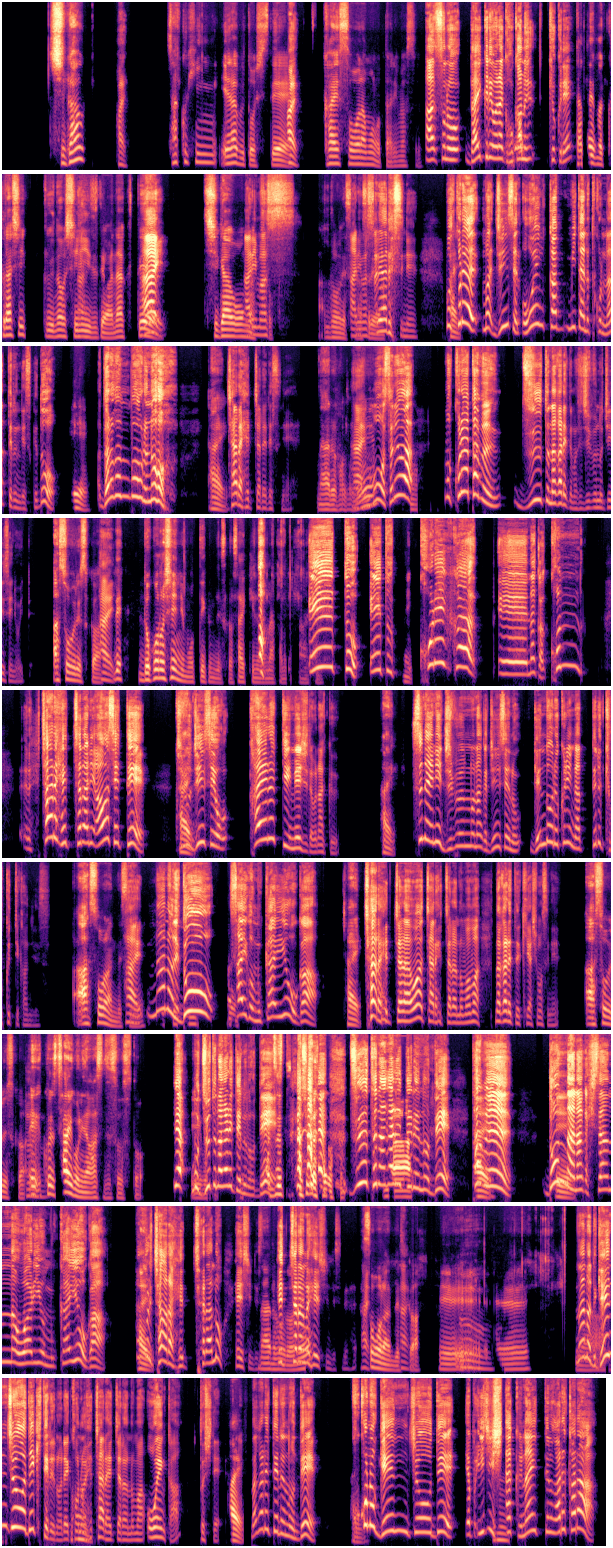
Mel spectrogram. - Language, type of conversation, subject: Japanese, podcast, 自分の人生を映画にするとしたら、主題歌は何ですか？
- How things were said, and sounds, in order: other noise; other background noise; unintelligible speech; laugh; singing: "チャラ・ヘッチャラ"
